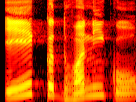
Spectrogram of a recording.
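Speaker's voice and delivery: teacher dictating notes, one phrase at a time; dictation pace. Shown as a demonstration. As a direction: read it out phrase by phrase for students to write down. Dictating the definition of Sangam.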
